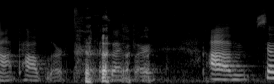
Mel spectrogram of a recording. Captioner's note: laughs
